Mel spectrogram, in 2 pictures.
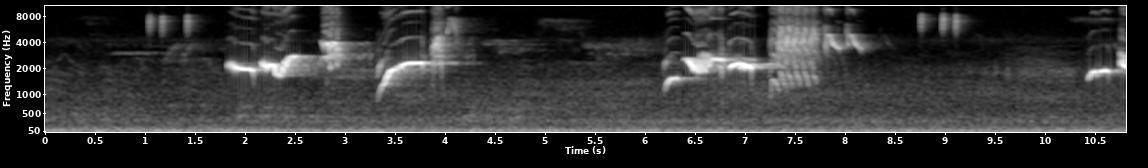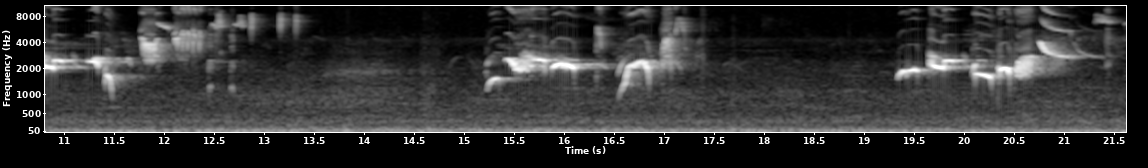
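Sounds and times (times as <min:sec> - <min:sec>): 
common blackbird singing in the morning at the start of summer: 0:01.1 - 0:04.2, 0:06.2 - 0:08.2, 0:10.4 - 0:12.9, 0:15.2 - 0:17.3, 0:19.4 - 0:21.6.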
